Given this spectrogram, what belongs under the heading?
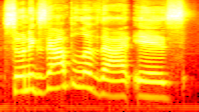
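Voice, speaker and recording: A woman hosting her own channel, sounding croaky from a cold as she talks through a topic in a casual, earnest, self-reflective way. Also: on the high side, lively intonation, moderate pace, a bit bright. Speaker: YouTube channel host. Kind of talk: casual talking-head explainer.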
